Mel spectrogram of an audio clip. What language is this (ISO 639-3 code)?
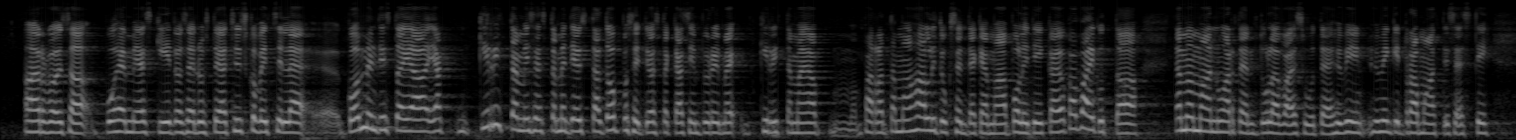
fin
